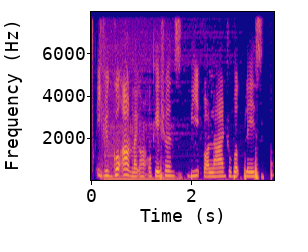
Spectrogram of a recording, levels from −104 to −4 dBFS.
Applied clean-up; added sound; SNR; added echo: classical method spectral subtraction.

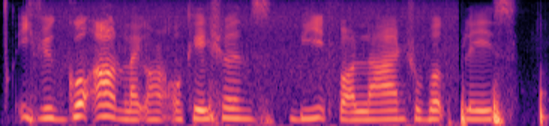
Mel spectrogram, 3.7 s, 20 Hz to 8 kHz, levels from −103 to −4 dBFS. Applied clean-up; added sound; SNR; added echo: neural mask model Resemble Enhance denoiser.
